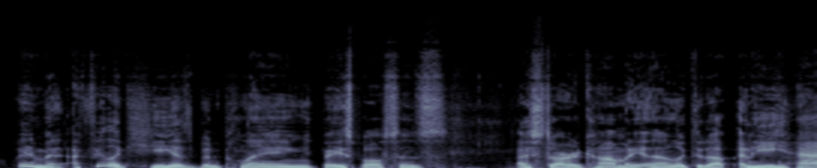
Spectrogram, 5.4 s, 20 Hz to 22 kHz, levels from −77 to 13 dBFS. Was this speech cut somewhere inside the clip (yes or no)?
yes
